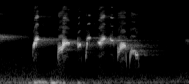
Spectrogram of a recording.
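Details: Competitive 'bọng' song of a mature wild-caught red-whiskered bulbul: one rapid, loud phrase of about seven chirpy, bouncing whistled notes lasting just over a second, with a little low rumble.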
